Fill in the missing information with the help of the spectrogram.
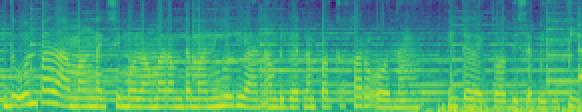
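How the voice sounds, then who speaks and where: Woman narrator over loud music. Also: mid-range voice. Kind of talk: scripted storytelling narration.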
